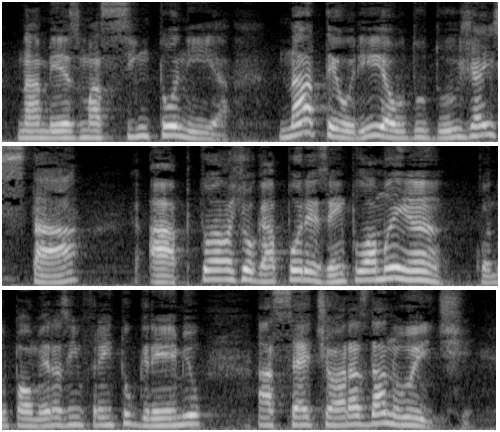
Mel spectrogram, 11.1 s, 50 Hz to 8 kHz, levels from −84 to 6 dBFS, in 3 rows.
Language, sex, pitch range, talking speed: Portuguese, male, 140-185 Hz, 140 wpm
